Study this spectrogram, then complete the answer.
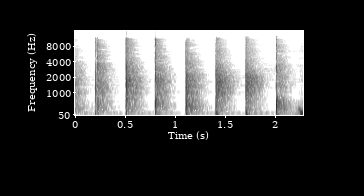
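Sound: round of applause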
